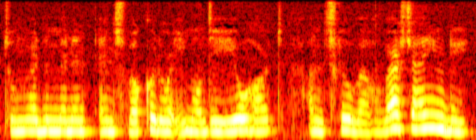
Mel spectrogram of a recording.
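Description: A woman telling an invented story aloud in simple, halting sentences, breathy and often whispery. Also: a little high, completely flat delivery, dark tone.

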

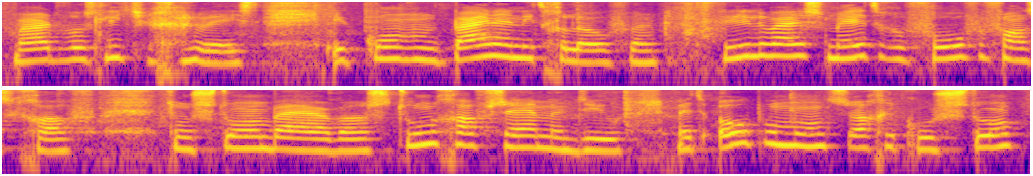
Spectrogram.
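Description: A woman's voice: high voice, moderate pace, slight background noise. A woman reading a passage from a book aloud, stumbling and restarting words.

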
